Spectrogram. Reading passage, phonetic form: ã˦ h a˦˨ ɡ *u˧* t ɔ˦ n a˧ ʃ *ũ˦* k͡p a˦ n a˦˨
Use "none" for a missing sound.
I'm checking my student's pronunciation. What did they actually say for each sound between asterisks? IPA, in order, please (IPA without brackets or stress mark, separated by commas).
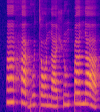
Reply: u˧, ũ˧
